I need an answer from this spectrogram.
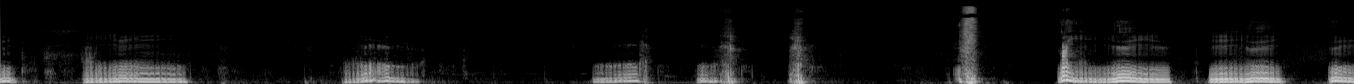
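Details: Young male Cocker Spaniel puppy, upset with his Baby Yoda toy, growls in low, rough bursts of about a second each, separated by pauses, with a few short sharp noises in between.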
